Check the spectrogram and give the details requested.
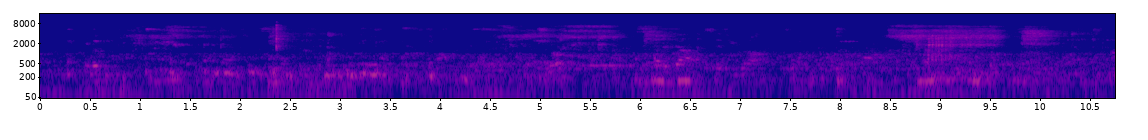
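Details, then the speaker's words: Adult hotel roommate asleep after staying awake the previous night, with irregular, moderately loud rattling snores and snorts in a quiet room; snoring. "But I want y'all to see how my roommate back there snoring like crazy."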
